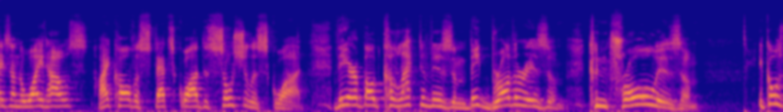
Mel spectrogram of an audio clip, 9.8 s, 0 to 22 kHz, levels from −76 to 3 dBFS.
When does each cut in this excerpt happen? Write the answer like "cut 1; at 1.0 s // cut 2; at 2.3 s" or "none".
cut 1; at 1.2 s

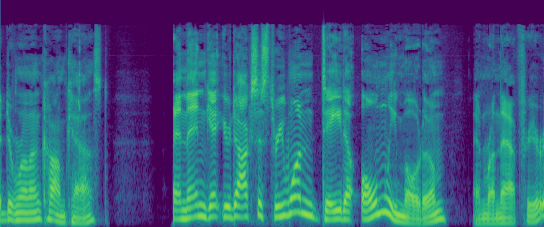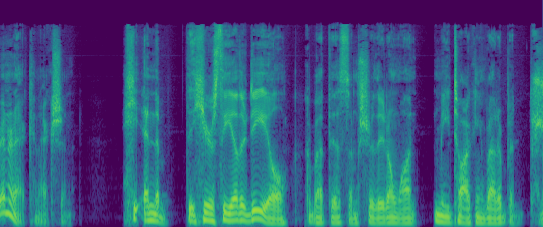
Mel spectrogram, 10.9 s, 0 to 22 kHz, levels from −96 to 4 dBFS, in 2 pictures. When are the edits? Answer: cut 1; at 8.5 s

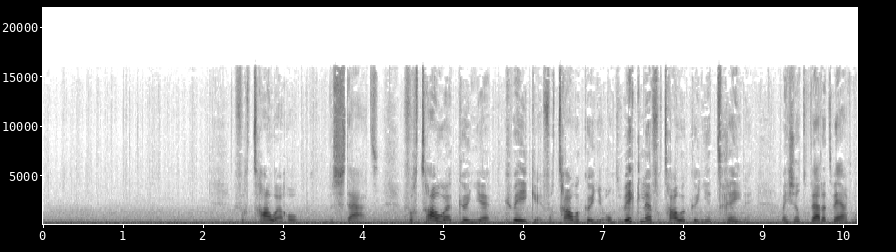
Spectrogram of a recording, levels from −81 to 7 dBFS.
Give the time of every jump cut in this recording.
cut 1; at 3.6 s

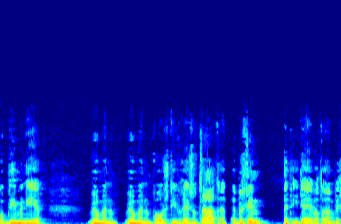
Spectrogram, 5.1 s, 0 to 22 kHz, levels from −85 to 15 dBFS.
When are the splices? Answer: cut 1; at 1.7 s // cut 2; at 3.3 s

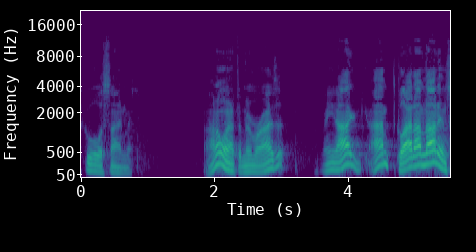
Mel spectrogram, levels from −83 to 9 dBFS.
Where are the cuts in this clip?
cut 1; at 1.2 s

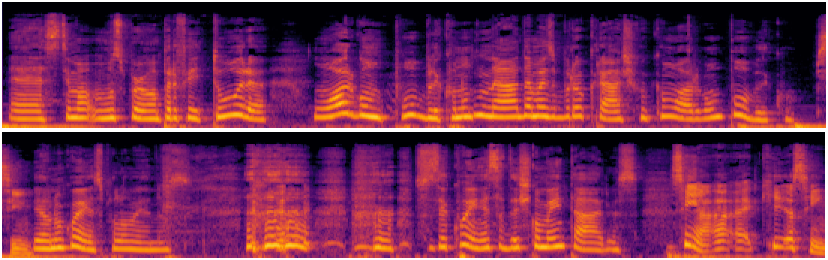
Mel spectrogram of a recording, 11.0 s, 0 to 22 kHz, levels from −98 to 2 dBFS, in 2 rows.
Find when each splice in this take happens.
cut 1; at 3.1 s // cut 2; at 9.0 s

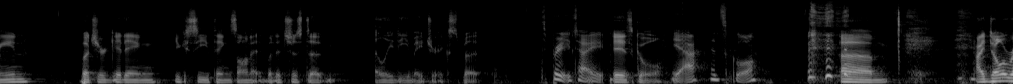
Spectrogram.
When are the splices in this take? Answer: cut 1; at 1.8 s

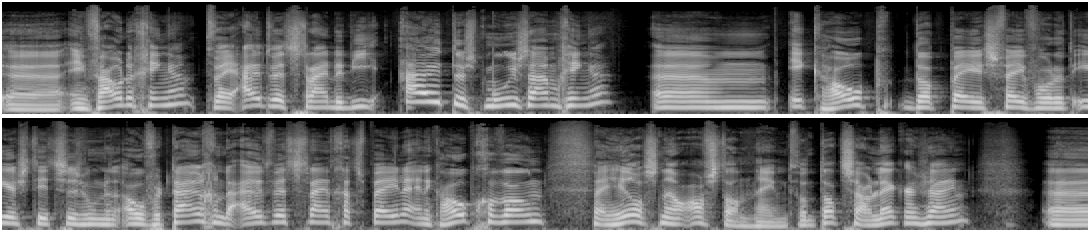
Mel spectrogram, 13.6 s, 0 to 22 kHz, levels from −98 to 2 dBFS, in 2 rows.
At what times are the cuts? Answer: cut 1; at 10.5 s

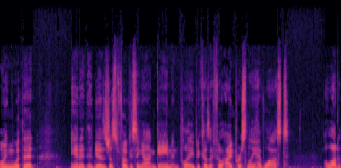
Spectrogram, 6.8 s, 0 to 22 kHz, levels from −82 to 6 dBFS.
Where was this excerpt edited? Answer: cut 1; at 1.9 s // cut 2; at 3.9 s // cut 3; at 4.4 s

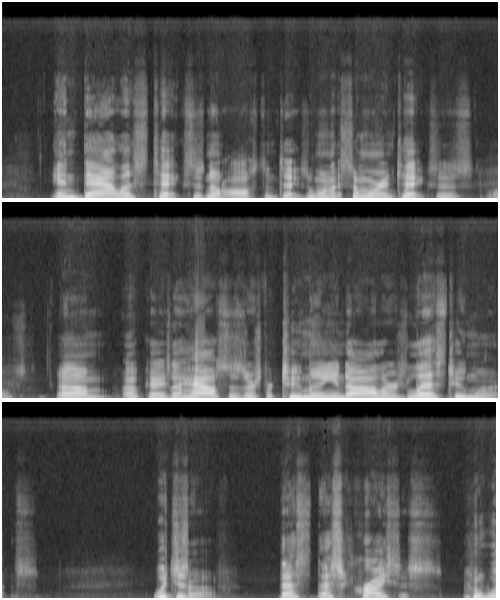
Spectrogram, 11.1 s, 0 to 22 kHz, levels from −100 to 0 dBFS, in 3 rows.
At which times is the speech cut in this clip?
cut 1; at 1.6 s // cut 2; at 2.5 s // cut 3; at 5.0 s // cut 4; at 5.6 s // cut 5; at 7.1 s // cut 6; at 8.8 s

